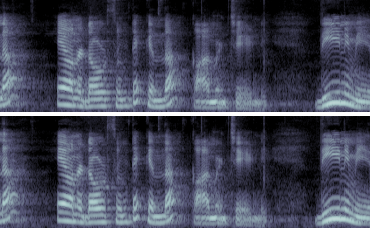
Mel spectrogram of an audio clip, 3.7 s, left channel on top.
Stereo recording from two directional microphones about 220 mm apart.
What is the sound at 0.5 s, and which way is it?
A woman's voice, 10° right (ahead or behind).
